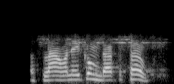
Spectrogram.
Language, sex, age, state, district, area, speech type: Kashmiri, male, 18-30, Jammu and Kashmir, Ganderbal, rural, conversation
